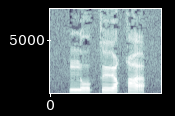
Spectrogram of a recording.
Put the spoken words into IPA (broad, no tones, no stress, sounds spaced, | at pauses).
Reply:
n o k ø q a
